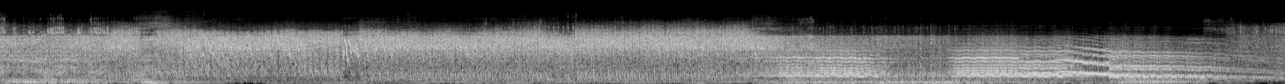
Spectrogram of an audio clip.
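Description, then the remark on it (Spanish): Amid gunfire, loud, roaring motorcycle engines rev and whine in a dense, continuous din, their pitch rising and falling in waves, with the noise easing briefly before surging again. “Balas por doquier, bóridos desatados.”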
